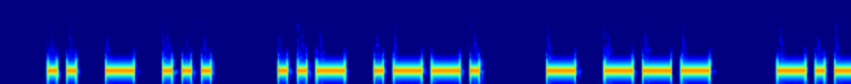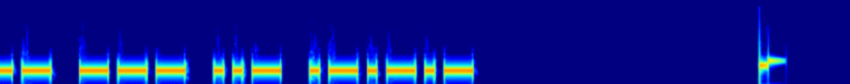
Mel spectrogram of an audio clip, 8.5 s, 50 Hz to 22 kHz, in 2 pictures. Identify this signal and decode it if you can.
Morse code, heard as a keyed tone, about 25 wpm, 700 Hz. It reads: ITS UP TO YOU.
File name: practice / 25wpm / Sentences with 2-Word Phrases - 25wpm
